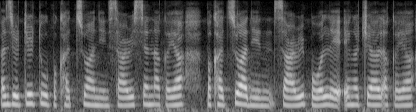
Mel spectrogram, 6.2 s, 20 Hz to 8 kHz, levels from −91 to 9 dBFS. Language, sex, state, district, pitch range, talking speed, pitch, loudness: Mizo, female, Mizoram, Aizawl, 210-230 Hz, 190 wpm, 220 Hz, -16 LUFS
